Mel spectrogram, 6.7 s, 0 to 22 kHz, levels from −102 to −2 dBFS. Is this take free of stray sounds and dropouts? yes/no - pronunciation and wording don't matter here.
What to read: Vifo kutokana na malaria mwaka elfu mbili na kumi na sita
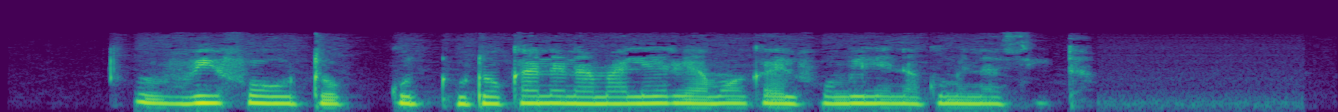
yes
